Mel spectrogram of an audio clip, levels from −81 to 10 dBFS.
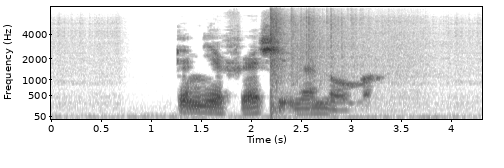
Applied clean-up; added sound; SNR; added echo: none; Coin (dropping); 11 dB; none.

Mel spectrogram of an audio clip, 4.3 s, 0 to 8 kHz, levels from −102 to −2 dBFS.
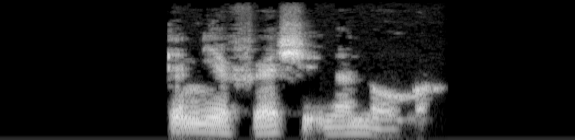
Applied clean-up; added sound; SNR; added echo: none; none; none; none.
